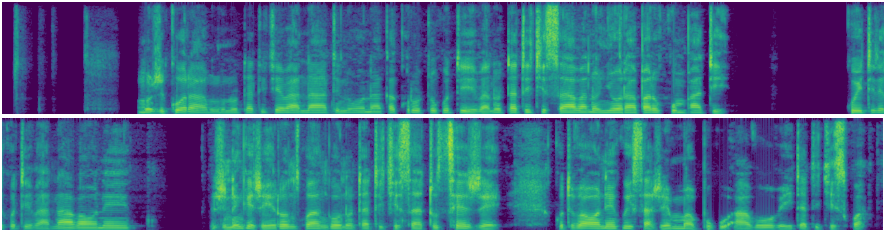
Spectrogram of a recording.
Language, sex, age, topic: Ndau, male, 25-35, education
